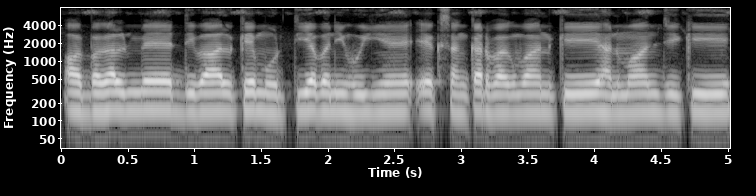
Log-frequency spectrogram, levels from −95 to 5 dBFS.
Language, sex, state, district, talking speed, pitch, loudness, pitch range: Hindi, male, Uttar Pradesh, Varanasi, 190 wpm, 145 Hz, -17 LUFS, 140-150 Hz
